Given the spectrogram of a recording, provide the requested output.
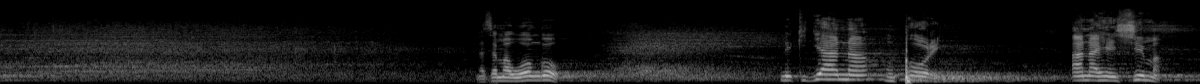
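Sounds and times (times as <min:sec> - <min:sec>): audience crowd noise: 0:00.0 - 0:04.2, 0:06.0 - 0:07.9.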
